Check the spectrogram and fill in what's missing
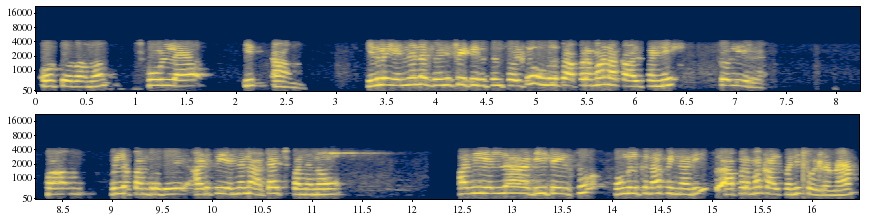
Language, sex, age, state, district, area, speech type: Tamil, female, 30-45, Tamil Nadu, Tiruvallur, urban, conversation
